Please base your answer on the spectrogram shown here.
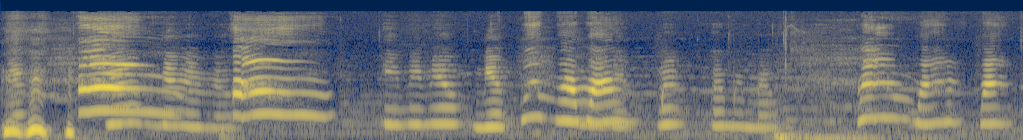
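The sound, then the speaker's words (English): A human voice imitates a cat with a long string of drawn-out meows in quick succession, each sliding up and down in pitch, loud and close. “Meow meow meow meow meow meow meow meow meow meow meow meow meow meow meow meow meow”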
